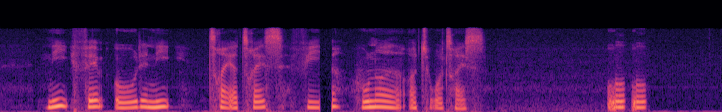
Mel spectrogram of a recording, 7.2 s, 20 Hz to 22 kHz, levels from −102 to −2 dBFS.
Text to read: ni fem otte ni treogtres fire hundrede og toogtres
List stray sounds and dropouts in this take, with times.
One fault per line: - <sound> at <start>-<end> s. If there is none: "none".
- dropout at 3.2-3.3 s
- laugh at 6.1-6.5 s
